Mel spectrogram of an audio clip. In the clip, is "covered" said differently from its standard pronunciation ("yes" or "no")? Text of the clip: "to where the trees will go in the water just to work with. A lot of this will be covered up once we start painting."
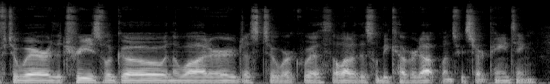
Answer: no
